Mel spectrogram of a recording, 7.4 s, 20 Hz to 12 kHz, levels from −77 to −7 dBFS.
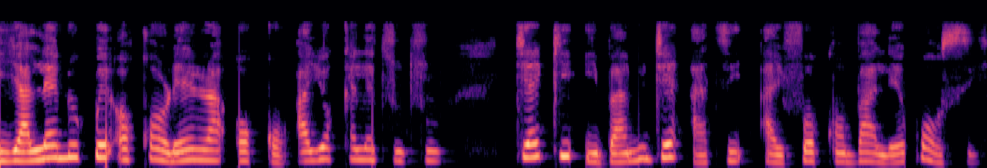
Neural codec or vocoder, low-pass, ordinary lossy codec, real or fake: none; 7.2 kHz; none; real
